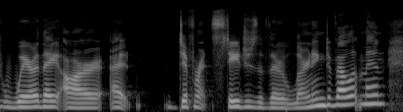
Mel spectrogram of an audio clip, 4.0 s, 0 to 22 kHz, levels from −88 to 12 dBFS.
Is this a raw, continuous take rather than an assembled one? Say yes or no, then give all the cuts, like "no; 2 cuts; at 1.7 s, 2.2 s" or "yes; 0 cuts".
yes; 0 cuts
